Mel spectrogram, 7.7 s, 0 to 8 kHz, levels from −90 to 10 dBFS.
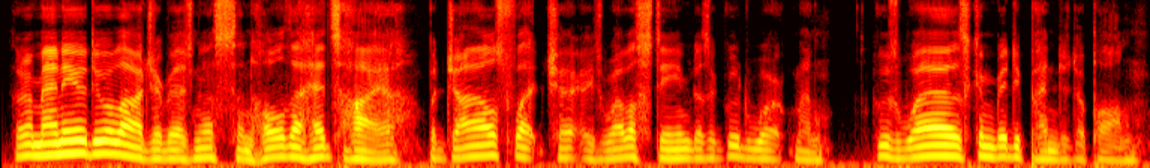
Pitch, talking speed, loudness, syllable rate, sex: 125 Hz, 225 wpm, -17 LUFS, 6.5 syllables/s, male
